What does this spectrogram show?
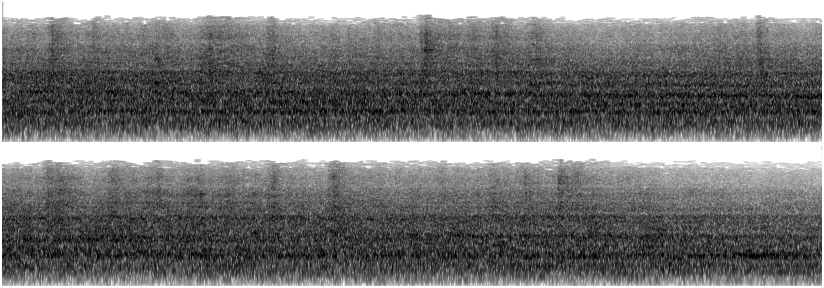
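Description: Freight train of covered wagons rolling past at speed: a steady rush and clatter of wheels on rail, with a steady ringing tone over it.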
